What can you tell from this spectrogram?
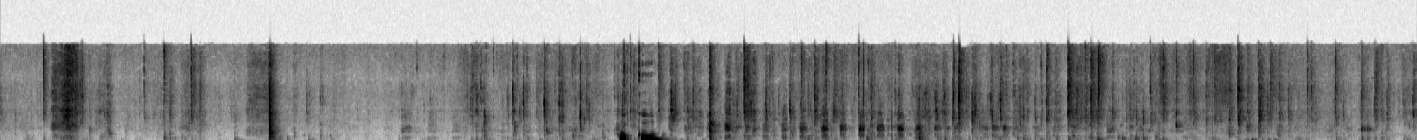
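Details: Labrador Retriever puppies indoors, panting and snuffling in short irregular breathy bursts throughout, with a brief high squeaky whimper near the middle and soft rustling of movement around them.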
